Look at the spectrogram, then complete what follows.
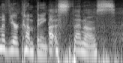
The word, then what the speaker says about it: Sthenos: Asthenos. It's the Greek name for strength.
